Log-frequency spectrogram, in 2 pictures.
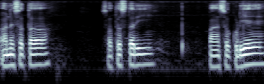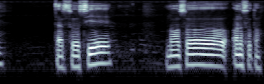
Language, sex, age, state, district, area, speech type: Odia, male, 30-45, Odisha, Malkangiri, urban, spontaneous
